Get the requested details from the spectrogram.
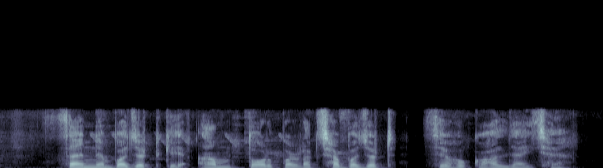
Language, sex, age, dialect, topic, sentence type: Maithili, female, 18-24, Eastern / Thethi, banking, statement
